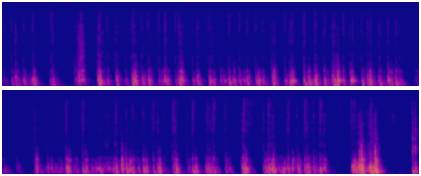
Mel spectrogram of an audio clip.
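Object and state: Stacked plastic cups.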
